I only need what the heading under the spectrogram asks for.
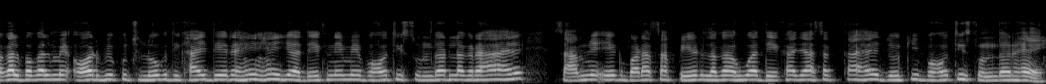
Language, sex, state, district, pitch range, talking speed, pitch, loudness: Hindi, male, Goa, North and South Goa, 200-220 Hz, 205 wpm, 210 Hz, -23 LUFS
